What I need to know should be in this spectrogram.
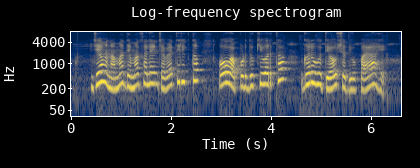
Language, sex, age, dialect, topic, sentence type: Marathi, female, 25-30, Northern Konkan, agriculture, statement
